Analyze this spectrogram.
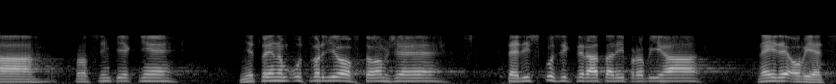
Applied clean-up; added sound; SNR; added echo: neural separator model SepFormer DNS4.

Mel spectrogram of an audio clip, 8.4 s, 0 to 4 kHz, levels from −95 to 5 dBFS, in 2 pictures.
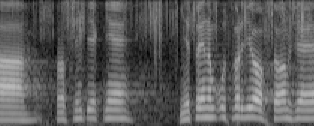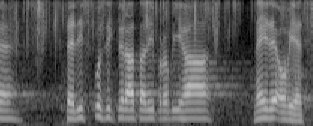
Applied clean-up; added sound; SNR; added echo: none; Crumpling, crinkling; 17 dB; none.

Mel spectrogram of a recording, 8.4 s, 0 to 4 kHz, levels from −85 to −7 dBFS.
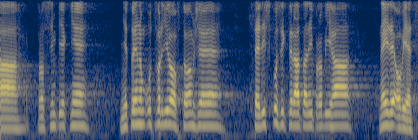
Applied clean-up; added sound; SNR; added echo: none; none; none; none.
